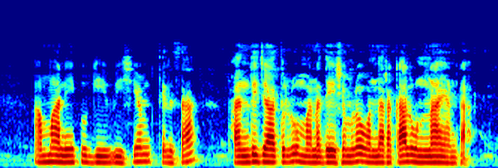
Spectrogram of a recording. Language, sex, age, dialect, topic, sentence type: Telugu, male, 36-40, Telangana, agriculture, statement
